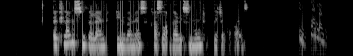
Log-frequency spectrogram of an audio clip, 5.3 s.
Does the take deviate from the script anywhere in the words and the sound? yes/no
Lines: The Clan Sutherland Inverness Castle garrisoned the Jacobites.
yes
